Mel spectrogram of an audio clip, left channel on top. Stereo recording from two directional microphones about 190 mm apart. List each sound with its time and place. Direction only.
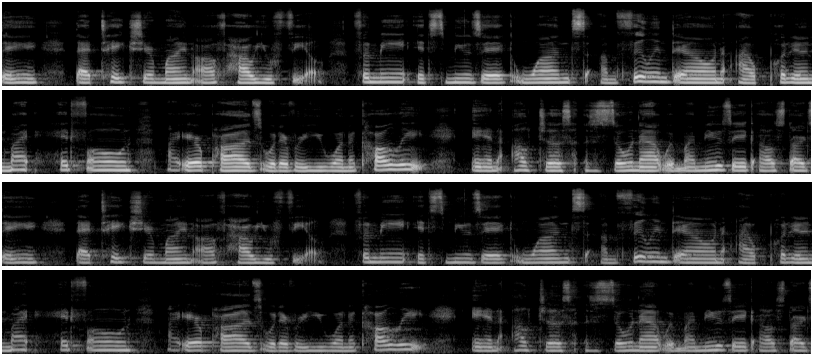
0.0 s speech: 45° left (ahead or behind)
